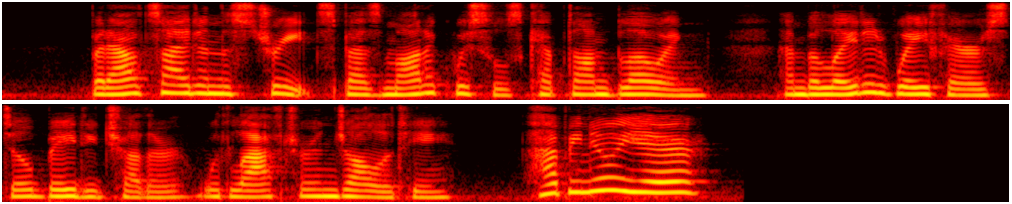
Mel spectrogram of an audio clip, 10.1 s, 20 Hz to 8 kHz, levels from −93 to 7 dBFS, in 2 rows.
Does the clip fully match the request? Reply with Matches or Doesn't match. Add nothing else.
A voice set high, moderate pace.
Matches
